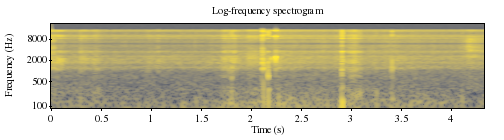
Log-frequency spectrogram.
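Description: Steady low rumble of wind and water with a few short sharp knocks, the loudest about three seconds in.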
